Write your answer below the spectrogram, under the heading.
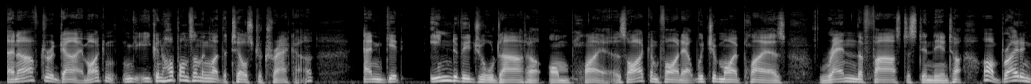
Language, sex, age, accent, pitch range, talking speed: English, male, 30-49, Australian, 95-125 Hz, 215 wpm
